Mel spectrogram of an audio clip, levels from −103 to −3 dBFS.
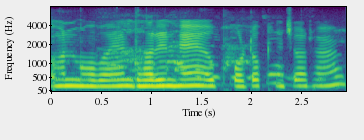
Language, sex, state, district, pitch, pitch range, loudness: Chhattisgarhi, female, Chhattisgarh, Sarguja, 215 Hz, 210-220 Hz, -15 LUFS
